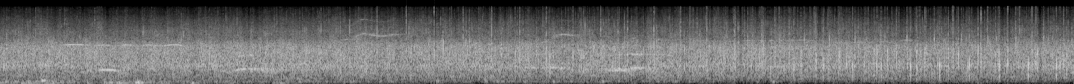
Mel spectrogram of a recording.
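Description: A large audience clapping steadily and loudly, many hands together.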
